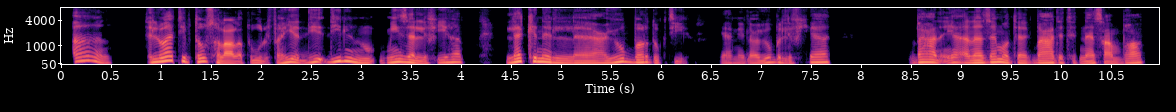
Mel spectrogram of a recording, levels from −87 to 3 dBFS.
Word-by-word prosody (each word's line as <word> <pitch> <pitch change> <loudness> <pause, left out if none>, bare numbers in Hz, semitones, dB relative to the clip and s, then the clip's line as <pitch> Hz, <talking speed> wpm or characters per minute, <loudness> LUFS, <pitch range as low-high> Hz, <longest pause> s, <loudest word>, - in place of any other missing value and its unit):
آه، 195 - -1 0.4
دلوقتي 195 +6 +4
بتوصل 170 - 0
على 100 -2 +4
طول، 110 -5 -7
فهي 130 +8 0
دي 135 +8 -1
دي 155 +7 +1
الميزة 135 - +1
اللي 100 -5 0
فيها، 135 +6 -2 0.4
لكن 175 +1 +4
العيوب 105 +2 0
برضو 130 -4 -1
كتير، - - -10 0.3
يعني 100 0 -10
العيوب 100 +7 -4
اللي 105 -5 -6
فيها 140 +7 -2 0.8
بعد 140 -2 +2
يعني 130 -1 -2
أنا 120 +2 +3
زي 145 +4 +1
ما 150 - +3
قُلت 110 -4 -2
لك 100 - -1
بعَّدِت 115 0 0
الناس 95 +1 -2
عن 90 -1 -1
بعض، 110 +5 -2
120 Hz, 165 wpm, -26 LUFS, 105-145 Hz, 0.8 s, دلوقتي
